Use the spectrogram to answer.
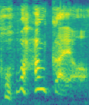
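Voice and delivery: comic astonished retort; incredulous cry. Retold or imitated. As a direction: senior stunned it's a woman. Senior reacts to the twist.

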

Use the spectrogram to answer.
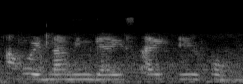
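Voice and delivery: hushed whisper to teammates. Real, not acted. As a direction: whisper it so the others can't hear. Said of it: "whisper lang talaga".

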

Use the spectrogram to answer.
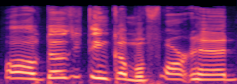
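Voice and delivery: high put-on mom voice; mom impression. Imitating Mom in Damien's story, high mock question. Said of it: "and Mom's like".

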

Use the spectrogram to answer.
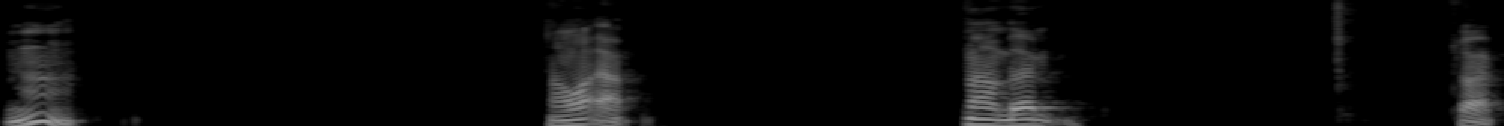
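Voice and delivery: talking through a mouthful of pear; words around a bite of food; mouth full. Real, not acted. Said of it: "I shouldn't chat with my mouth full".

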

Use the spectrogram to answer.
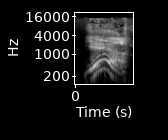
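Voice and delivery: loud, high "yeah" of triumph; re-enacted burst of delight; gleeful cheer. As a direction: let out a private victory whoop. His inward reaction to the threat.

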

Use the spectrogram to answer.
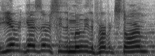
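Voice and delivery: usual speaking voice

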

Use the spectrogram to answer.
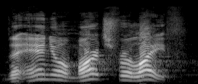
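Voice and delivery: usual speaking voice

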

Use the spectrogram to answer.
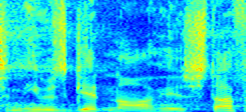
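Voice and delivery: ordinary talk

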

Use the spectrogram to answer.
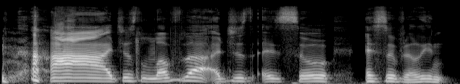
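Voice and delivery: high, loud, slow laugh into words; laughing delight. Real, not acted. Podcaster delighted by a listener's email, laughing.

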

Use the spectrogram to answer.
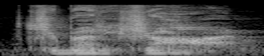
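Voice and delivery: soft eerie whisper; whispering caller. Retold or imitated. Caller whispering to the sleepy boy on phone. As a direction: hush it like a creepy friend.

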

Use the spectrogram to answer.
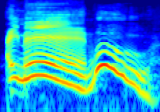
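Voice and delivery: high, loud cheering amen; cheering wives. Retold or imitated. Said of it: "And all the wives go".

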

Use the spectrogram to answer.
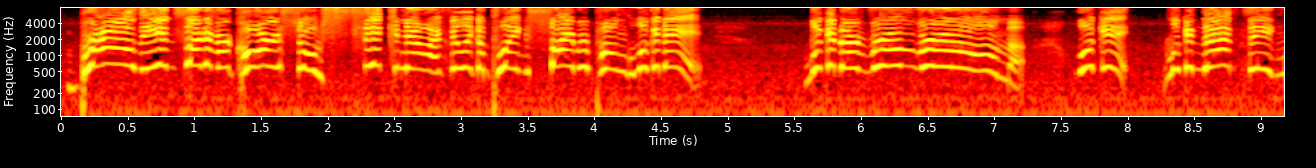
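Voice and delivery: high-pitched, breathless gushing at a new toy; really excited. Real, not acted. Streamer shows off the car's new inside, really excited. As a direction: gush very high, tumbling from one thing to the next. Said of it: "Sorry, I got really excited".

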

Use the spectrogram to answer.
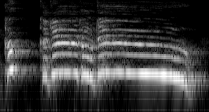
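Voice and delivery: very high loud crowing; rooster crow. A narrator's reading. Rooster wakes and scares the robber, high crow.

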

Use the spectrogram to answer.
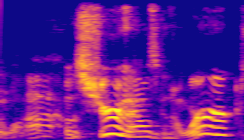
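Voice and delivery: very high falsetto; the witch, high and a bit disappointed. Acted. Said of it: "the witch said".

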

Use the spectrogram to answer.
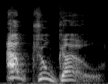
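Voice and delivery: father's loud, high command; barked order. A narrator's reading. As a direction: order the boy out angrily. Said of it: "he ordered".

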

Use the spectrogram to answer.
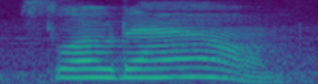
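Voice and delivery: high, loud urgent warning; shouting. A narrator's reading. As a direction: call after a runaway child. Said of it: "shouted Daddy".

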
